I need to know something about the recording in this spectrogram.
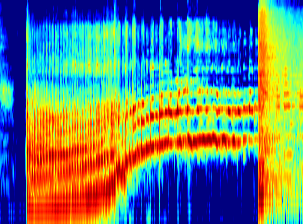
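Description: A voice imitates a drum roll with a loud, fluttering rolled sound that climbs steadily in pitch for about three seconds, then cuts off into a short burst of noise.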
